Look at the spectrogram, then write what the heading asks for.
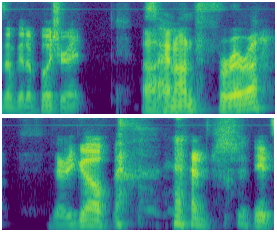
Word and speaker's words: Renan Ferreira: Renan Ferreira.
